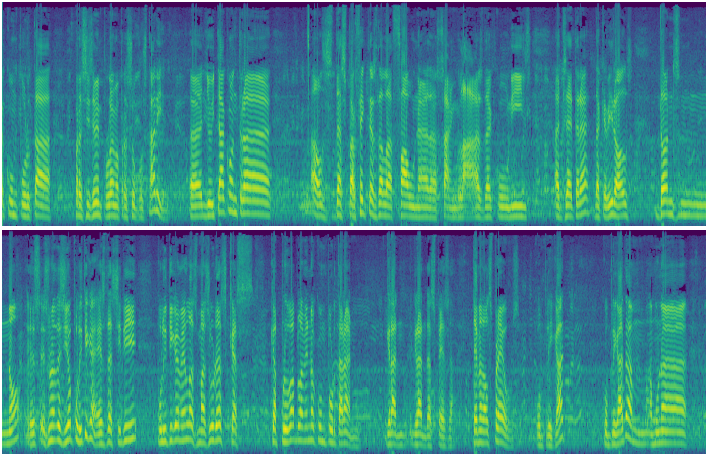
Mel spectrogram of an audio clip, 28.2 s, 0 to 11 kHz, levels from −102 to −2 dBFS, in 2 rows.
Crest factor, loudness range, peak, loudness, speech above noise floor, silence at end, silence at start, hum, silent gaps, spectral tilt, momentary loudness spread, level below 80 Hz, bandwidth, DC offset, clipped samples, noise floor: 14 dB; 2 LU; 0 dBFS; -14 LUFS; 20 dB; 0 s; 0 s; none; none; -5 dB/octave; 15 LU; -58 dBFS; 11 kHz; under 0.1%; 0.2%; -34 dBFS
